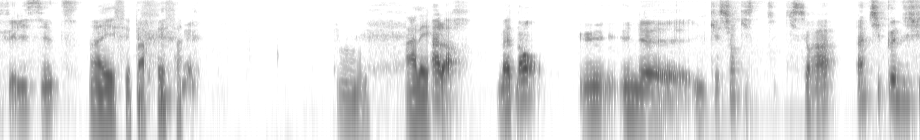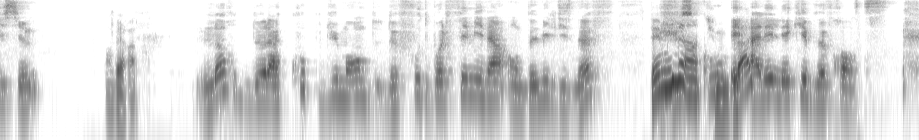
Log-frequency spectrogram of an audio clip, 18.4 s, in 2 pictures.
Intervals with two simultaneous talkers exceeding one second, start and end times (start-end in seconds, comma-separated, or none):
15.7-17.0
